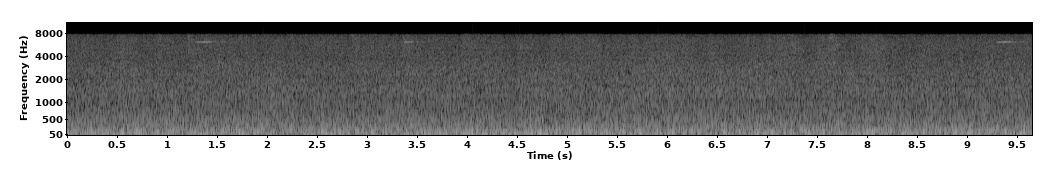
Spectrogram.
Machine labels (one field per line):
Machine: fan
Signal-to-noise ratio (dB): -6 dB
